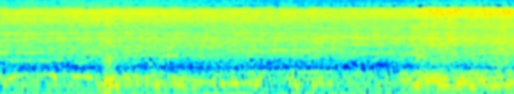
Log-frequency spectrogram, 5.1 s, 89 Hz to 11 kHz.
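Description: Massey Ferguson 385 tractor's four-cylinder diesel engine running under load as it pulls a trolley heaped with soil, its low note wavering steadily.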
